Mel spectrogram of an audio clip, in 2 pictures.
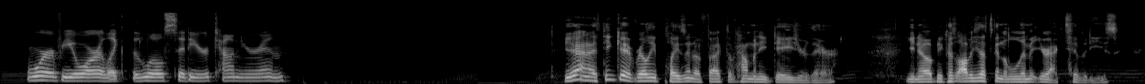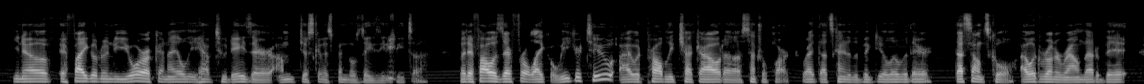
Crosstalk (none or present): none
